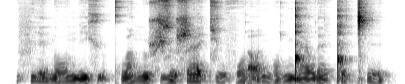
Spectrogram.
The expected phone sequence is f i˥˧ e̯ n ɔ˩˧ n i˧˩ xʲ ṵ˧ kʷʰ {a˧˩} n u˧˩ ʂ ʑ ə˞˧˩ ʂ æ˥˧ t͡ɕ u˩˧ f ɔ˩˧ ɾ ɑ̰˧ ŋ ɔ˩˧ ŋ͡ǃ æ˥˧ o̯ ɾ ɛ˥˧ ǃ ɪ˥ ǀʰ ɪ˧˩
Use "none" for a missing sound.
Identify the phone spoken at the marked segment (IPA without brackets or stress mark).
ɑ˧˩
